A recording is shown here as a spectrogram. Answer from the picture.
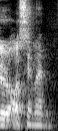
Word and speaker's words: Osimhen: And Napoli are Insigne and Victor Osimhen. Osimhen. Victor. Victor जो है ना, he's- Osimhen.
